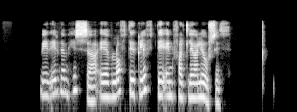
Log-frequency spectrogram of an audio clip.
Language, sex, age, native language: Icelandic, female, 50-59, Icelandic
